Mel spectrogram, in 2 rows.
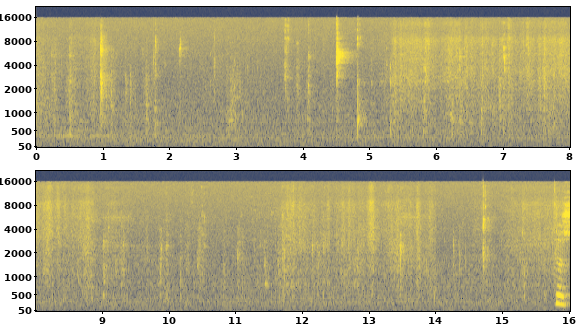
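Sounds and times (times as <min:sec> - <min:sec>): chewing food: 0:00.1 - 0:15.6
paper napkin crackling: 0:05.2 - 0:09.1, 0:11.5 - 0:14.1.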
